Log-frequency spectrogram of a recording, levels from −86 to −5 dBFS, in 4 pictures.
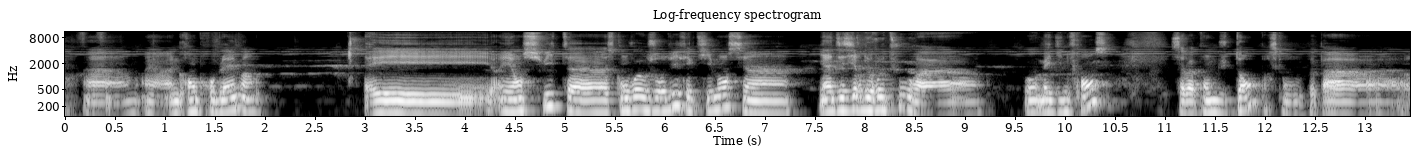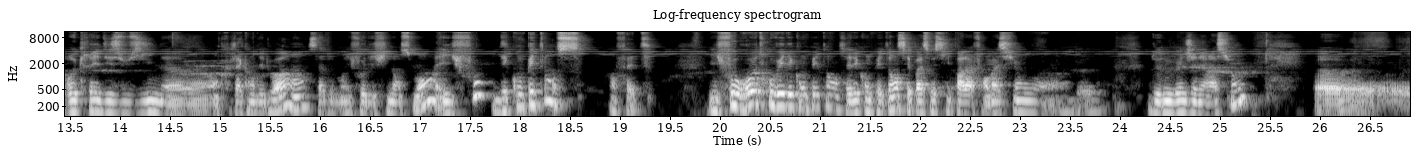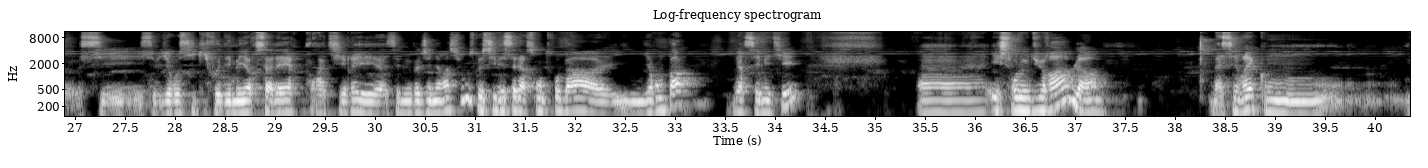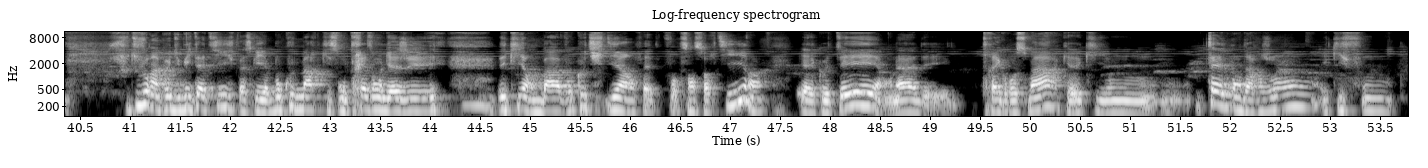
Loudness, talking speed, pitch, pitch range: -18 LUFS, 175 wpm, 150 Hz, 135-190 Hz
